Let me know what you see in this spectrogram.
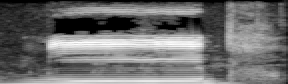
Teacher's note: ये जो थूक वाला हिस्सा है यहाँ से बादा होगा, बा, ठीक है। और मीम दोनों होठों के खुश्क हिस्से से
